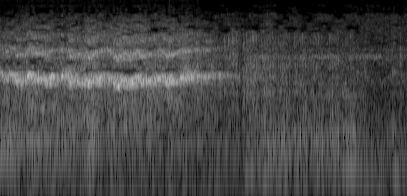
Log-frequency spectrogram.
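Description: A car pulls up and skids to a stop, its tires letting out a loud, wavering screech for over a second before fading into a low rumble of engine and road noise.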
